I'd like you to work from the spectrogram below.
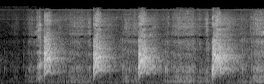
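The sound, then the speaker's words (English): Dog barking in a series of loud, sharp barks at a fairly even pace, with a further bark just beginning as the sound ends. “The dog barks at Charlotte.”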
